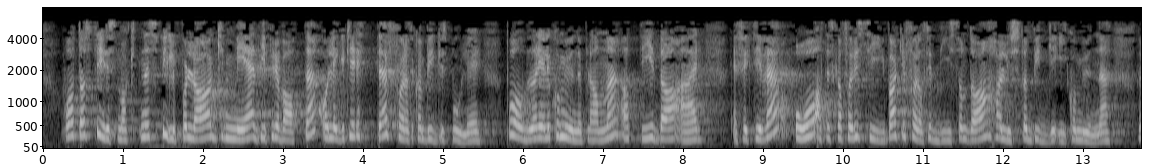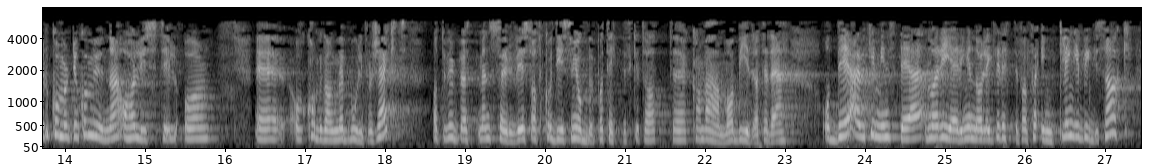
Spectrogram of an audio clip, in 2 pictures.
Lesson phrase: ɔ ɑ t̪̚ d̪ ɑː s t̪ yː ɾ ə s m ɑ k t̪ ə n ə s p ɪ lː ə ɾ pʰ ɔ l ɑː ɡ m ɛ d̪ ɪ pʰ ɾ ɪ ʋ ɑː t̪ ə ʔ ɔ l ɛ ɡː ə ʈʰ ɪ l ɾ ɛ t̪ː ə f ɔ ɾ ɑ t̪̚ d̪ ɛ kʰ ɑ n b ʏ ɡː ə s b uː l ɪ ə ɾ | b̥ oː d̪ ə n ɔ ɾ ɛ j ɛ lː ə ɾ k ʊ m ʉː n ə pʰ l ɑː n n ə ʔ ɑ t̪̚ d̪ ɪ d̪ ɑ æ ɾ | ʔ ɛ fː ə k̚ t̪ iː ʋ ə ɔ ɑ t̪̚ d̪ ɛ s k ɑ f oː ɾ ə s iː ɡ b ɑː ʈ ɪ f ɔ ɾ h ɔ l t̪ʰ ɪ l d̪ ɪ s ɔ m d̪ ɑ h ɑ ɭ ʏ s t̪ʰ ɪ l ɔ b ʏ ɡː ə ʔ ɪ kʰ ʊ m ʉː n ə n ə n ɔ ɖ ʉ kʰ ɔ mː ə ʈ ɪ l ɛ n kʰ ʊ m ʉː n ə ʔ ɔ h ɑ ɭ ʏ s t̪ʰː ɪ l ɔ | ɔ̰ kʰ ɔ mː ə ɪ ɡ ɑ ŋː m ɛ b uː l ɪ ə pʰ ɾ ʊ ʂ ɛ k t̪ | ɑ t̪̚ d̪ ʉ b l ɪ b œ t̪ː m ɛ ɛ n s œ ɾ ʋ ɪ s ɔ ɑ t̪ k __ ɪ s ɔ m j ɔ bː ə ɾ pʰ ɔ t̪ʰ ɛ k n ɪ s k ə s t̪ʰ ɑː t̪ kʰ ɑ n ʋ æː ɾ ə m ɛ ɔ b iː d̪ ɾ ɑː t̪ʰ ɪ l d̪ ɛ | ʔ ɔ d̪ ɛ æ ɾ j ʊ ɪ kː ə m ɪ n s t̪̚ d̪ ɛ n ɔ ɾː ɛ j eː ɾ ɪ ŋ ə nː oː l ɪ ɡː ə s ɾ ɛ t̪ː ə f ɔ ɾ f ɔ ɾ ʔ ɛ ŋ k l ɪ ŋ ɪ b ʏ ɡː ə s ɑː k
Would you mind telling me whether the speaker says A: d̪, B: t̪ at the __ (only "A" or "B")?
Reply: A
